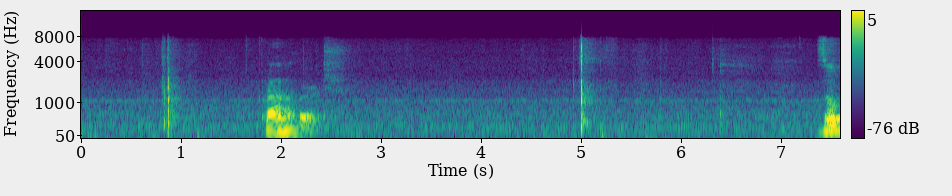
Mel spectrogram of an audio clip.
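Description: Trading cards flick and rustle in hands.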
